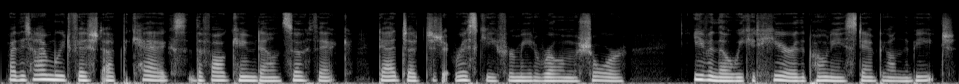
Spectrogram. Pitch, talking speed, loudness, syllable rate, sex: 180 Hz, 220 wpm, -16 LUFS, 4.9 syllables/s, female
